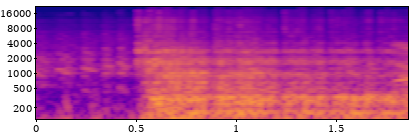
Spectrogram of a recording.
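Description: A Ford Mustang V8 with full headers, H-pipe and stock mufflers cranks briefly, then bursts into a loud, close, rumbling idle that holds steady.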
